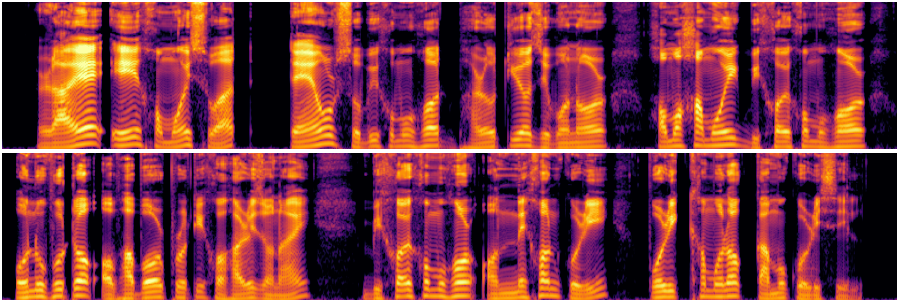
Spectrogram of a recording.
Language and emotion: Assamese, neutral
